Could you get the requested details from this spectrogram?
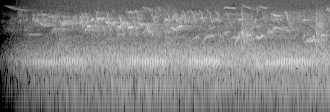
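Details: European turtle dove at Knepp rewilding site, Sussex, in spring, recorded quietly among other birds: a soft, low purring 'turrr' repeated about once a second under busy chirping and twittering from other songbirds.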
